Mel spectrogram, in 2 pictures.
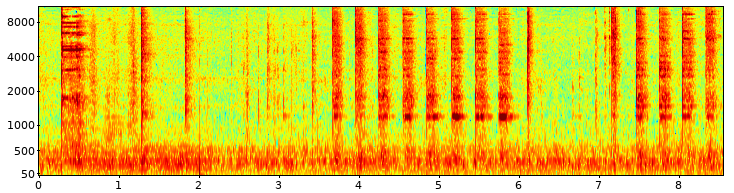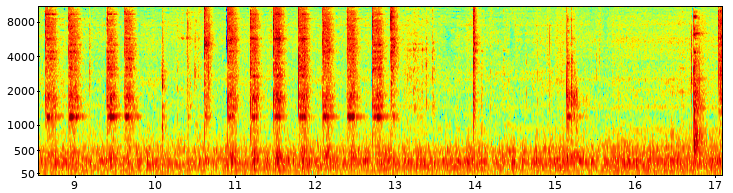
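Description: A knife blade is hammered on an anvil to draw out and thin the edge: bright, ringing metallic strikes come in quick rhythmic bursts, pausing briefly between runs, loud and close with no talking.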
